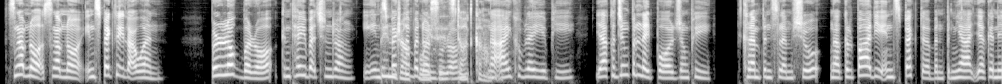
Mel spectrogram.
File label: Khasi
